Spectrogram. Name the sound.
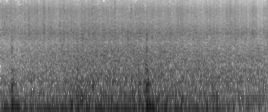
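heavy rain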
